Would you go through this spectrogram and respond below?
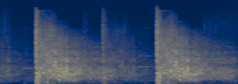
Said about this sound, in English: Bitter Creek, again on his back, began shooting holes into the Ransom Saloon sign.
